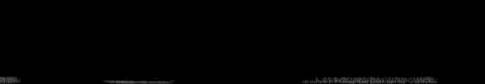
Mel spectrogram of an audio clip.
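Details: A beagle named Chipi sleeping and snoring: a brief low inhale, a pause, then a longer, gravelly snore with a faint higher hum layered over it.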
